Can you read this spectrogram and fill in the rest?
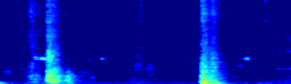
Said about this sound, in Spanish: Voy a abrirle la puerta a Scooby porque estáis diciéndomelo.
